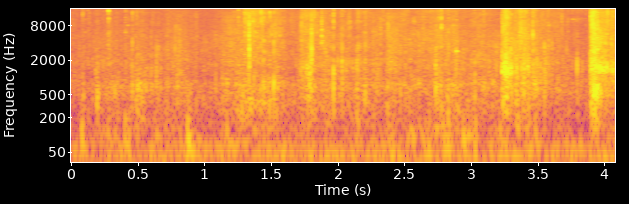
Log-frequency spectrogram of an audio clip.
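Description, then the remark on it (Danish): Steady footsteps crunch along a foot-trodden sandy path heading toward the coast, at a relaxed walking pace, with a couple of louder scuffing steps near the end and no talking. “går ikke af vejen, vi går på stien, på ja, den øh, fodtrampede sti, og ud i den vilde natur.”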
